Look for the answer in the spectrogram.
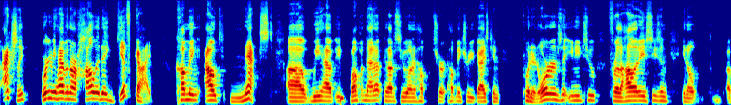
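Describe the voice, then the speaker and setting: A man with a fairly high voice hosts a casual review podcast. He rambles along with enthusiasm and swears loosely as he goes. The sound is very dry, with no room on it. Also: sharp tone, dry recording. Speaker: podcast co-host reviewing comics.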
